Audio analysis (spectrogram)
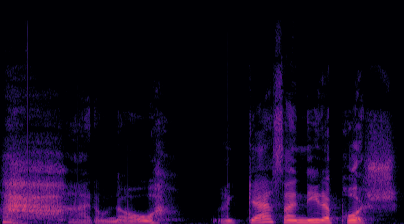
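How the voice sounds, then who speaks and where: Animated, kvetching older widow. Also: female voice, medium pitch, slow pace, vocal fry, heavily acted. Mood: wistful. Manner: kvetching, folksy, Yiddish-peppered. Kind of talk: audio theatre comedy acting.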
